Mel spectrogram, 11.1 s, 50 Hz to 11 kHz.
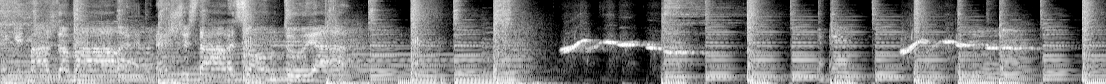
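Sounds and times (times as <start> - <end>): band chords: 0.0 - 5.6, 6.8 - 11.0
whistled melody: 5.6 - 7.4, 8.9 - 11.0.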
